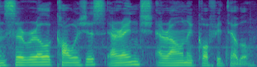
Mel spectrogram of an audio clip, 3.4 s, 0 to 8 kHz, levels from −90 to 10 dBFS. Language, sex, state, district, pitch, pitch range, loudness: English, male, Nagaland, Kohima, 105 Hz, 100-115 Hz, -17 LUFS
